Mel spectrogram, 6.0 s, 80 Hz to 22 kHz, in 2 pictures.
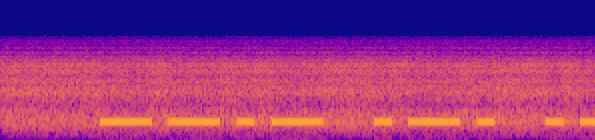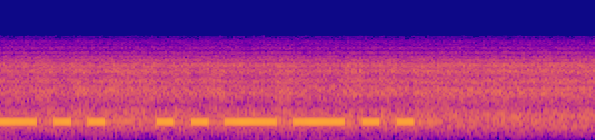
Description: Morse code, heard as a keyed tone, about 14 wpm, 610 Hz, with radio static and room echo. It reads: QRL?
